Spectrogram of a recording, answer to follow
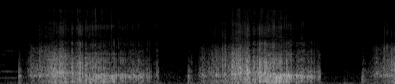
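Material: Foam.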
